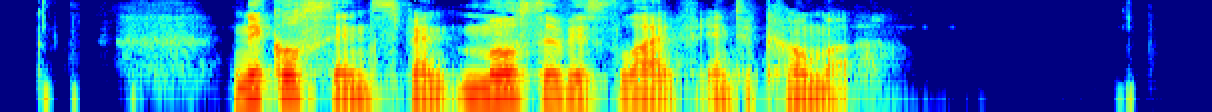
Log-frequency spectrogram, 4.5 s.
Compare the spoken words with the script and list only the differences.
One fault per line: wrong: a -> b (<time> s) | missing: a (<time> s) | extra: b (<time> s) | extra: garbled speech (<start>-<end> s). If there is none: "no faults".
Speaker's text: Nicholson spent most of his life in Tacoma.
no faults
